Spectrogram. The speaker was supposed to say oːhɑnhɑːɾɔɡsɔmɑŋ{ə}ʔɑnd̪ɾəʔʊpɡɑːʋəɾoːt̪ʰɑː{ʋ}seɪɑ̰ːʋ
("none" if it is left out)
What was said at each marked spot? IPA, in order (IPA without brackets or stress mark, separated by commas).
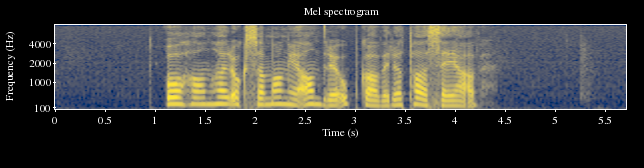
ə, none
